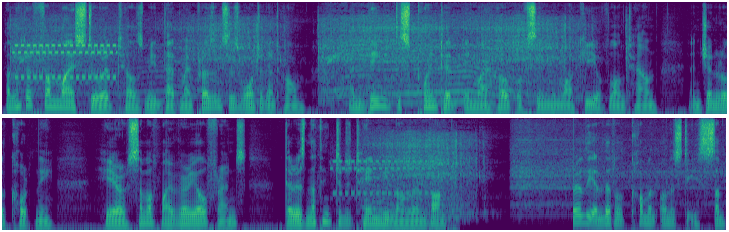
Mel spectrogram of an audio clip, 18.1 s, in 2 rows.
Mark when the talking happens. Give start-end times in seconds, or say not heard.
0.1-9.7, 10.3-14.8, 16.1-18.0.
